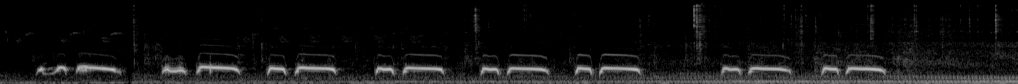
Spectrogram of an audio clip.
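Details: Spotted dove giving its greeting coo for visitors arriving at the house: a run of short, mellow, bouncing coo notes, mostly in pairs, repeated steadily for about nine seconds against a quiet, low background hum.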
